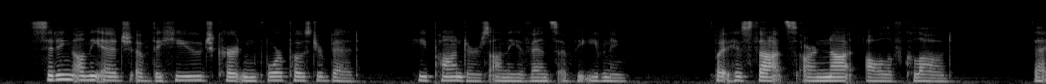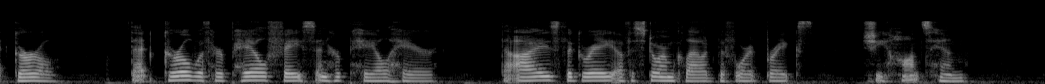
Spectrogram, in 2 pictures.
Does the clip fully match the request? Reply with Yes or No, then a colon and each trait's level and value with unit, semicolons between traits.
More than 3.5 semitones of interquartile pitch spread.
No: narrow, 2.4 semitones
